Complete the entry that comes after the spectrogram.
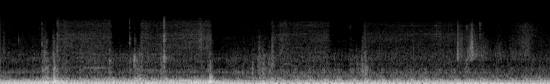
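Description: Nissan Terrano's engine idling steadily, with two knocks in the first two seconds.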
